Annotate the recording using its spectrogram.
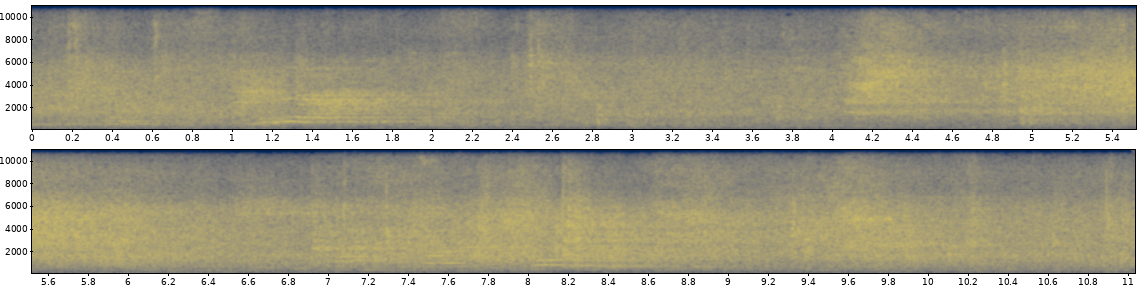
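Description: A crowd cheers and shouts in a large echoing arena.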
